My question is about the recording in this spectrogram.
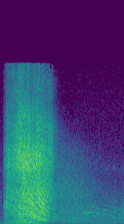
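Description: Firework rocket taking off: a loud rushing hiss of its burning motor for about a second, then fading as it climbs away.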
